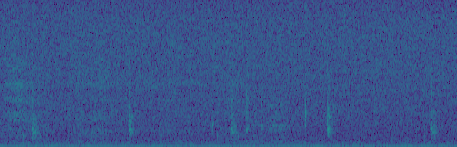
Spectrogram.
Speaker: you can hear that we have a nice even beat we're not getting a tuck tick tuck tick tuck tick we're getting a nice even tick tock tick tuck tick tuck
